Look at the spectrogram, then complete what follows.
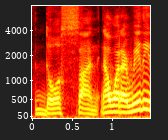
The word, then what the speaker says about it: Do Son: here but really the right way to say it is dos son now what i really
